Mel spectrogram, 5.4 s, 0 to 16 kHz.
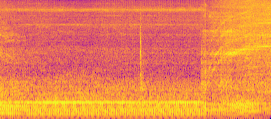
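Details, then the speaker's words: Honda EG2800i/EB2800i inverter generator (2800 starting, 2500 running watts), started on choke, with a shop vac and circular saw plugged in: switched to eco mode, it drops smoothly to a lower, quieter, steady economy idle. "So now I'm going to switch it into eco mode. So you can hear the difference."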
